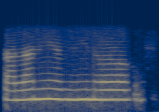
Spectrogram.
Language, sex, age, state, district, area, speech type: Assamese, female, 18-30, Assam, Sivasagar, rural, conversation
